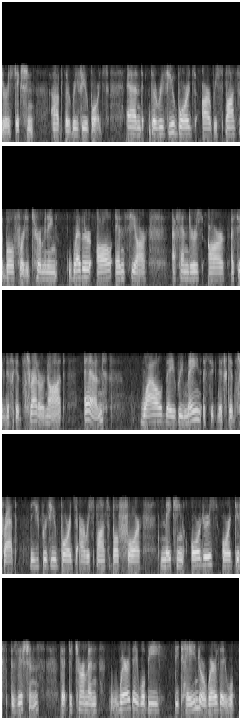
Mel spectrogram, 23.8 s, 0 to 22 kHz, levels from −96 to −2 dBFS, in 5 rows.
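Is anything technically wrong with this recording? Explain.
Yes. Two faults run through the whole speech clip.

The first is gain pumping, with a likely cause of input gain set far too high and a fast limiter or compressor clamping down whenever the level peaks. The gain swings by roughly 10 dB. Loud and quiet passages sit close together in level, so the speech sounds squashed.

The second is the GSM full-rate codec, at a rate consistent with 13 kbps on a telephone line. It models the vocal tract and excites it with regularly spaced pulses, discarding most of the excitation detail, and passes roughly 300 Hz to 3.7 kHz, with nothing above 3.8 kHz. The damage is plainly audible: a buzzy, gravelly roughness on voiced sounds and a dull, narrow telephone tone.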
